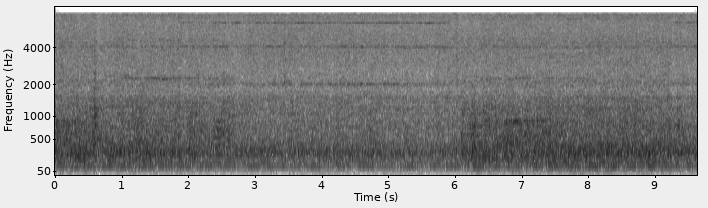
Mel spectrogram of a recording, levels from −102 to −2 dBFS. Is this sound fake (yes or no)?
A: no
